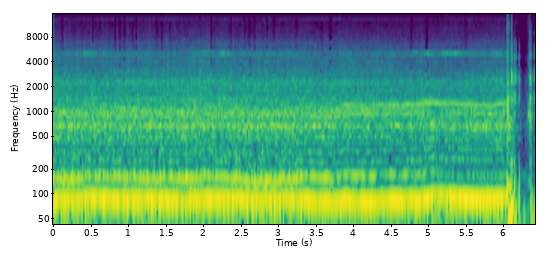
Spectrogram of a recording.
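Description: A vehicle engine running loud and steady at an even speed, with a faint whine that rises slightly about four seconds in.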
